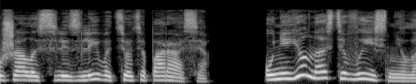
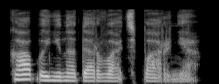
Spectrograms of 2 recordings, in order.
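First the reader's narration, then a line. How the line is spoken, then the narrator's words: Quiet confession. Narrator (Russian): она тихо признавалась тете Параси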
